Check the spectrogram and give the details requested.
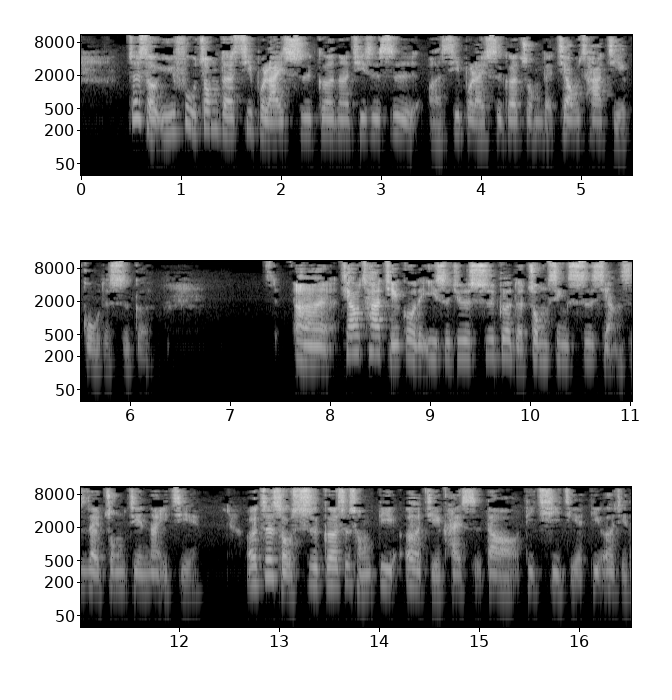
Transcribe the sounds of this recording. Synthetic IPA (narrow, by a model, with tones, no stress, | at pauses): ʈ͡ʂɤ˥˩ʂo˨˩ʊy˧˥fu˥˩ʈ͡ʂʊ˥ŋd̪ə˨ɕi˥bɔ˧˥la˧˥ɪʂɻ̩˥kɤ˥nə˨t͡ɕʰi˧˥ʂɻ̩˧˥ʂɻ̩˥˩ə˩ɕi˥bɔ˧˥la˧˥ɪʂɻ̩˥kɤ˥ʈ͡ʂʊ˥ŋd̪ə˨t͡ɕjɑ˥ʊʈ͡ʂʰa˥t͡ɕjɛ˧˥ko˥˩ʊd̪ə˩ʂɻ̩˥kɤ̰˥ | ə˧t͡ɕjɑ˥ʊʈ͡ʂʰa˥t͡ɕjɛ˧˥ko˥˩ʊd̪ə˩i˥˧sɹ̩˥˧t͡ɕjo˥˧ʊʂɻ̩˥˩ʂɻ̩˥kɤ˥d̪ə˨ʈ͡ʂʊ˥ŋɕi˥˩ŋsɹ̩˥ɕjɑ̰˨˩ŋʂɻ̩˥˧t͡sa˥˩ɪʈ͡ʂʊ˥ŋt͡ɕjɛ˥nna˥˧i˥˩t͡ɕjɛ̰˧˥˦ | ə˞˧˥ʈ͡ʂɤ˥˩ʂo˨˩ʊʂɻ̩˥kɤ˥ʂɻ̩˥˩t͡sʰʊ˧˥ŋt̪i˥˧ə˥˩t͡ɕjɛ˧˥kʰa˥ɪʂɻ̩˨˩t̪ɑ˥˧ʊt̪i˥˩t͡ɕʰi˥t͡ɕjɛ̰˧˥t̪i˥˧ʔə˥˩t͡ɕjɛ˧˥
